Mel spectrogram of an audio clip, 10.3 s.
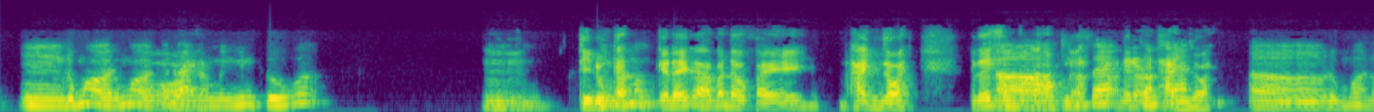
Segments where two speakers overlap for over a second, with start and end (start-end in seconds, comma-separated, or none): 7.4-9.0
